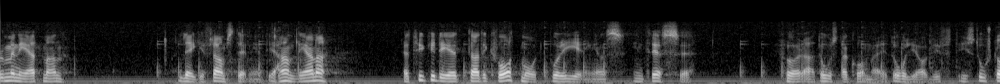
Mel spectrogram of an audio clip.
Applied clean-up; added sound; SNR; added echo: none; Tap / Glass; 20 dB; none.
